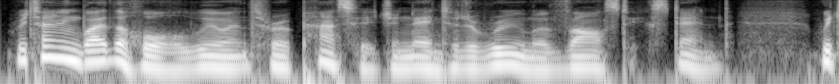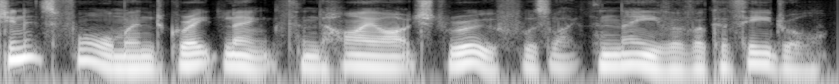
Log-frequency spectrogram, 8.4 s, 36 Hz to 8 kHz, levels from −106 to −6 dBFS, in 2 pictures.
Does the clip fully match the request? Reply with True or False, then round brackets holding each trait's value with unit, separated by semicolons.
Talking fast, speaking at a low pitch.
True (245 wpm; 115 Hz)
